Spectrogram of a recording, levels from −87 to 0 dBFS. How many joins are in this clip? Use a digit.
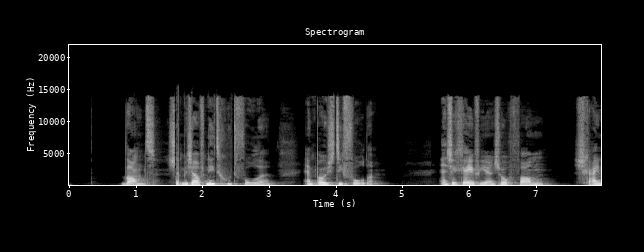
1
